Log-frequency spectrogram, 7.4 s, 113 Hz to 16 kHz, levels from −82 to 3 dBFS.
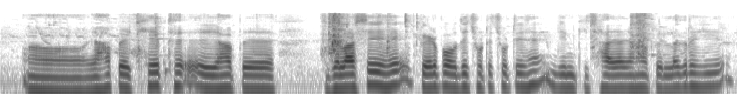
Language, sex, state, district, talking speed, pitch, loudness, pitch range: Hindi, male, Bihar, Muzaffarpur, 160 wpm, 160 Hz, -28 LUFS, 155-170 Hz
